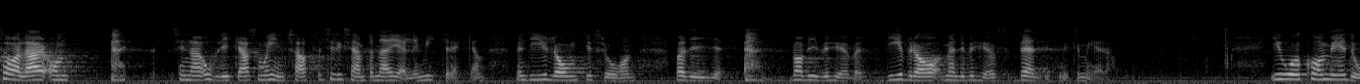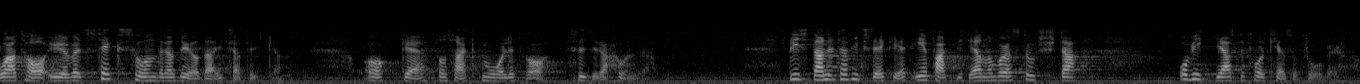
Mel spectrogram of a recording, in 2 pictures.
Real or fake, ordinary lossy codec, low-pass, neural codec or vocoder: real; AAC, 48 kbps; 5.4 kHz; none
